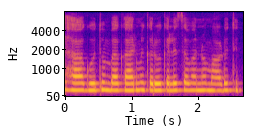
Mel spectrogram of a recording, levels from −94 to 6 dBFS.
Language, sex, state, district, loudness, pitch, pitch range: Kannada, female, Karnataka, Bidar, -13 LUFS, 240 Hz, 240-245 Hz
